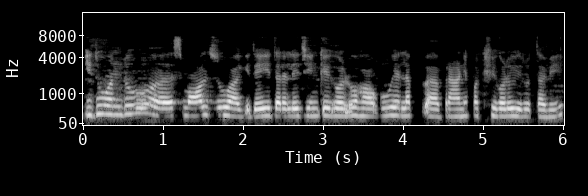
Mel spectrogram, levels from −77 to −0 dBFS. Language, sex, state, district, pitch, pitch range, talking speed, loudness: Kannada, female, Karnataka, Dharwad, 215 Hz, 210-225 Hz, 120 wpm, -16 LUFS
